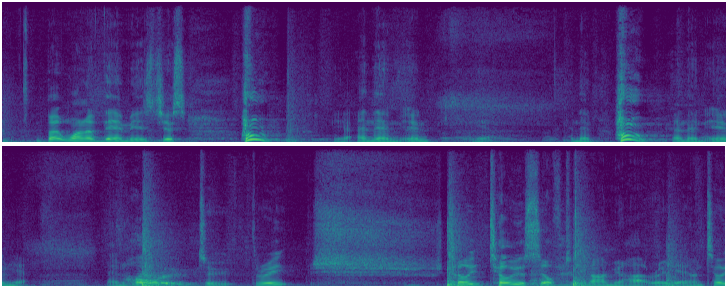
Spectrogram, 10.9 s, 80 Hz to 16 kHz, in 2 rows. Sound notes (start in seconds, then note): 1.4 vocalised inhale; 3.2 vocalised exhale; 5.6 vocalised exhale; 5.6 vocalised inhale; 7.7 vocalised exhale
